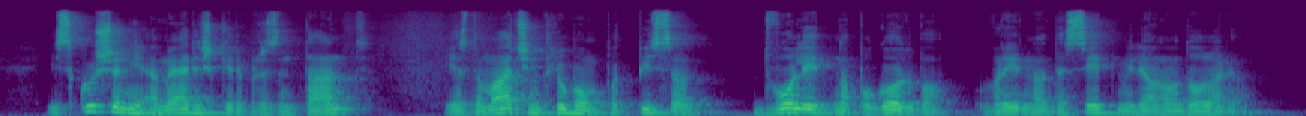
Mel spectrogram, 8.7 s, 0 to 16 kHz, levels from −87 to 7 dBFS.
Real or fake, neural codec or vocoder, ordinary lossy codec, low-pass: real; none; none; 10.8 kHz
